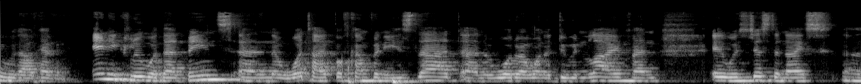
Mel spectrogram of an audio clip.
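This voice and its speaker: Low-voiced young woman from southern Russia. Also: mellow, echoey room, rough recording. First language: a minority language of Russia. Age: young adult. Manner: thoughtful, hesitant, with frequent ums and laughs. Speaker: podcast guest. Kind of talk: reflective interview talk.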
